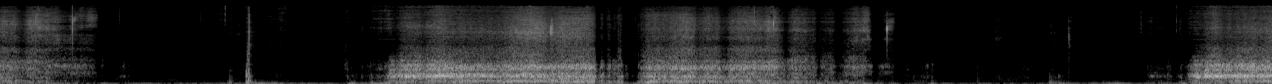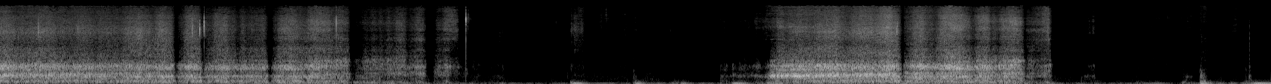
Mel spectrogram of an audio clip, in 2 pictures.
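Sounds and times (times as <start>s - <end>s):
floral foam being cut and crushed: 0.0s - 0.8s, 3.7s - 8.8s, 11.7s - 17.4s, 20.0s - 23.3s.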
